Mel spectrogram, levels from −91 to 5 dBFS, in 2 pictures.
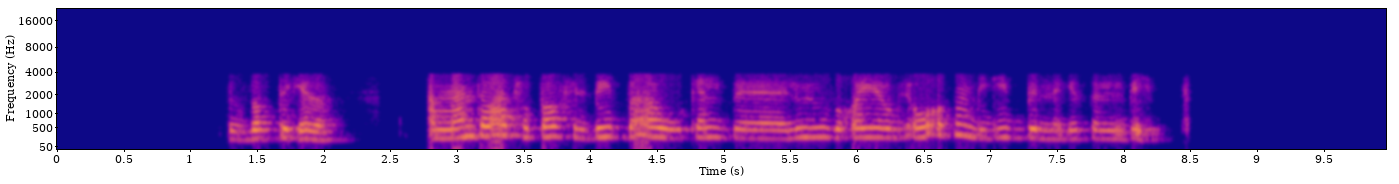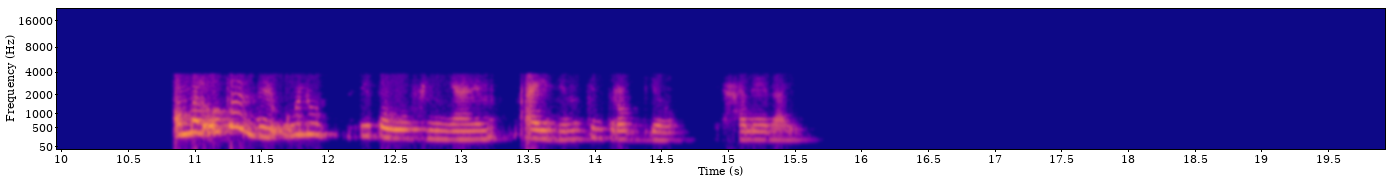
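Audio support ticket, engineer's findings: Bluetooth CVSD headset codec, whole clip. Speech confined to about 300 Hz–3.4 kHz. Granular hiss under speech, scratchy s sounds, distortion where loud high content outruns the adaptive one-bit step. Damage plainly audible; fits a 64 kbps headset link.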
